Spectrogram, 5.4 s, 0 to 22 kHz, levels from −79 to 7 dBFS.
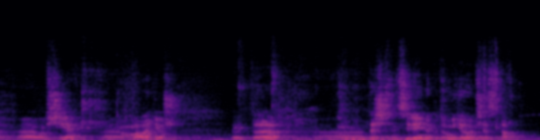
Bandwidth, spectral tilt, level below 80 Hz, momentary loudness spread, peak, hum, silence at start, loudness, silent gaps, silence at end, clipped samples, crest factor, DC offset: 16.5 kHz; -3 dB/octave; -62 dBFS; 12 LU; -20 dBFS; none; 0 s; -38 LUFS; none; 0 s; under 0.1%; 18 dB; 0.1%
